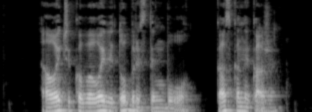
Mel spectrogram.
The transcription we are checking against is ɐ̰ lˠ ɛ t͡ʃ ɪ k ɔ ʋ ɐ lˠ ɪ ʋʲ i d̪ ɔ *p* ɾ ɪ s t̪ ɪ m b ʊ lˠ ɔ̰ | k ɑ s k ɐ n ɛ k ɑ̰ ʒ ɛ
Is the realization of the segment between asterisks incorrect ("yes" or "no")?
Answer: yes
